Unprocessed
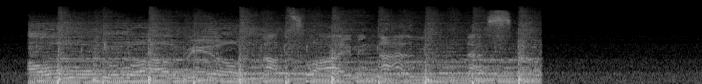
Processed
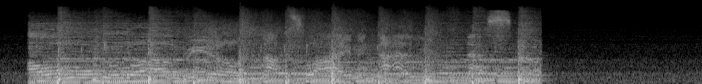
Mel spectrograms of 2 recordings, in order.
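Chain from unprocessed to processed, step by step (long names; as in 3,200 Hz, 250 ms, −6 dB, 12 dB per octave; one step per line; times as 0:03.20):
hum removal 85.7 Hz, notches 20
0:02.06–0:04.42: highs frequency-modulated by the lows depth 0.58 ms
level +2.5 dB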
